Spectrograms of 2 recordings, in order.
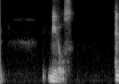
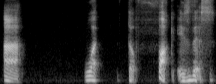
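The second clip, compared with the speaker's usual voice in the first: slow, drawn-out dismay; mock stunned slow-motion disbelief; 5 semitones lower, slower than usual. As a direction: drag each word out in shock. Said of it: "I'm just like".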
